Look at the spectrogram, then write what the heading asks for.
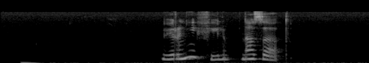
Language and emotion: Russian, sad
